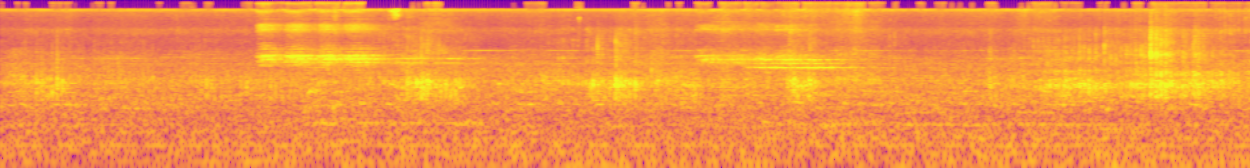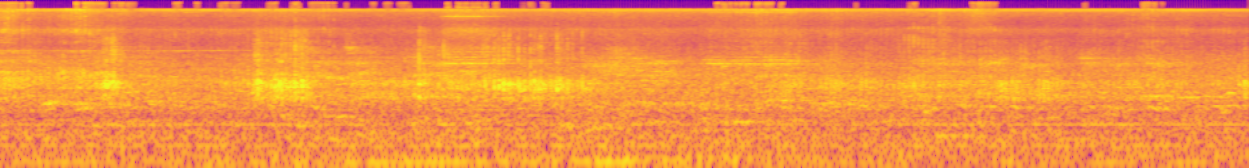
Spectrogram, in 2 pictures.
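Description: An electric massage machine runs with a steady mechanical whir and rattling, buzzing motor noise, continuous at moderate loudness with occasional knocks and shifts in tone.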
